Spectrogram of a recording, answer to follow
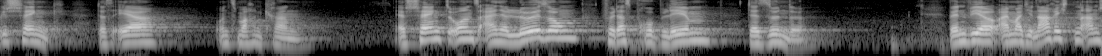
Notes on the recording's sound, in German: Predigt aus dem Weihnachtsgottesdienst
